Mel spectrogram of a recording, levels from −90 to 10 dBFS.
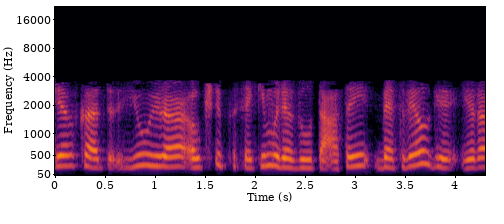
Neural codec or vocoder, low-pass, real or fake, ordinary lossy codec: codec, 24 kHz, 0.5 kbps, DualCodec; 3.6 kHz; fake; MP3, 24 kbps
